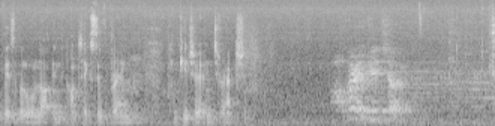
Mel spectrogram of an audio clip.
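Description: A man speaks through a microphone in an echoing lecture hall.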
